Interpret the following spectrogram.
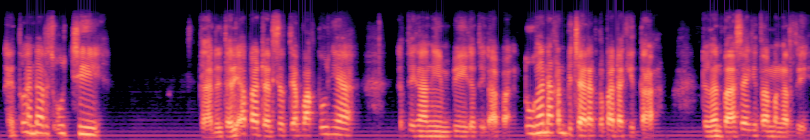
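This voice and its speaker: Animated, gravelly-voiced preacher man. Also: a little high, a little fast, long pauses. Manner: animated, swings between loud emphatic lines and quiet asides; acts out quoted people in a raised voice. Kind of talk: sermon.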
